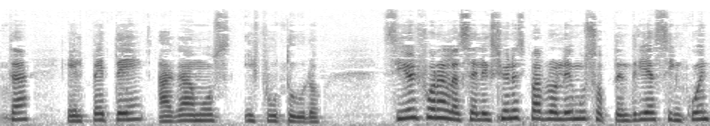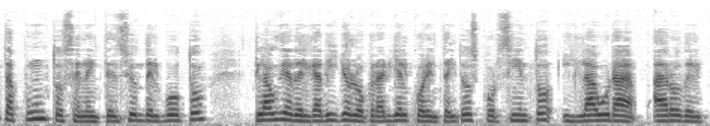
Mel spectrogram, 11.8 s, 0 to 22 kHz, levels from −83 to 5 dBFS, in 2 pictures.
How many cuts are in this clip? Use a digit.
0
